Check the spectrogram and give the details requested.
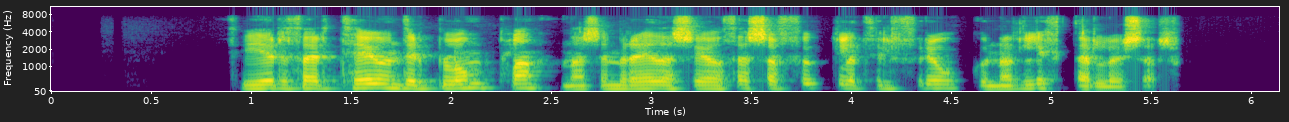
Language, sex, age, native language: Icelandic, male, 30-39, Icelandic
